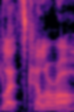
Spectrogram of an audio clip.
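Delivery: ordinary talk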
